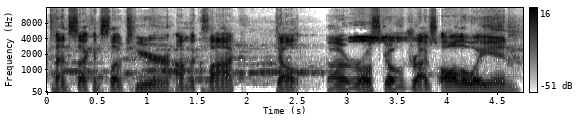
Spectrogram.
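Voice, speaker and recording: A man doing play-by-play radio commentary of a high school basketball game. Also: fairly even intonation, moderate pace. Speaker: play-by-play announcer. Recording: noisy live gym broadcast.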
